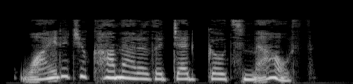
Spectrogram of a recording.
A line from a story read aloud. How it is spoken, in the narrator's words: she asks, noticing that her voice sounds odd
